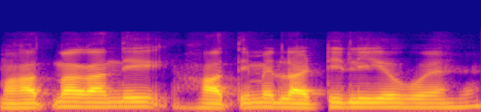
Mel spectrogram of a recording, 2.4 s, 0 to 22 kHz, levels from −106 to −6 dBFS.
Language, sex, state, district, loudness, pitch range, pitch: Hindi, male, Chhattisgarh, Bilaspur, -17 LUFS, 115-130 Hz, 125 Hz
